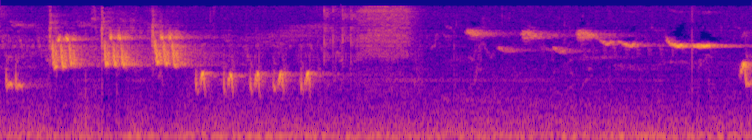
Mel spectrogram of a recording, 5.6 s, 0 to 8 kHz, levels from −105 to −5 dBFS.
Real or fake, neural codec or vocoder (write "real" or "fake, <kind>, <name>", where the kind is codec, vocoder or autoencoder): fake, vocoder, Vocos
